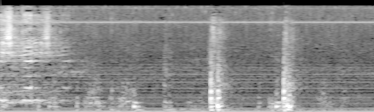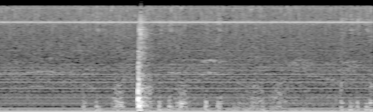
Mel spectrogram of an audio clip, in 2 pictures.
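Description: A steady low electrical hum with a faint high whine, broken by four sharp clicks, the loudest two about two and three seconds in: computer mouse clicks. At the start the last of a sung vocal playback dies away.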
